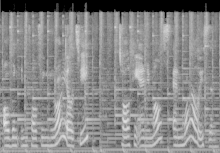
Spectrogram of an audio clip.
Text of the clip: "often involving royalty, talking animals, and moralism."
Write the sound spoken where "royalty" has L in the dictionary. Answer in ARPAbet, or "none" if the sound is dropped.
L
